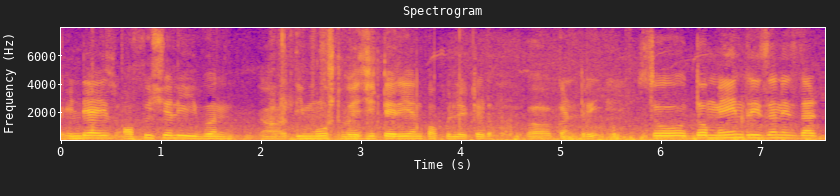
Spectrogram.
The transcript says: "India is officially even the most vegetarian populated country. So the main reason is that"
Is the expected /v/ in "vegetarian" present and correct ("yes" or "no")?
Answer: yes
